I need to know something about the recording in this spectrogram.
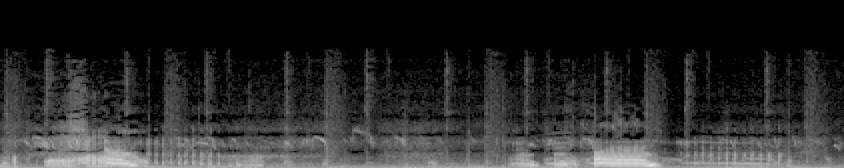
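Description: Broody hen sitting on eggs giving two loud, harsh calls, each under a second long, one just after the start and one about four and a half seconds in, as a hand reaches under her: the defensive protest of a sitting hen disturbed on her nest.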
